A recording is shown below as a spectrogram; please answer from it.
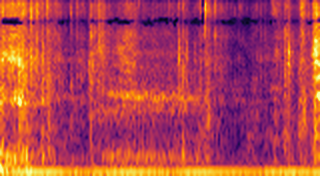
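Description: Faint rustling of paper and card stock as die-cut card pieces and a finished card are picked up and handled.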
